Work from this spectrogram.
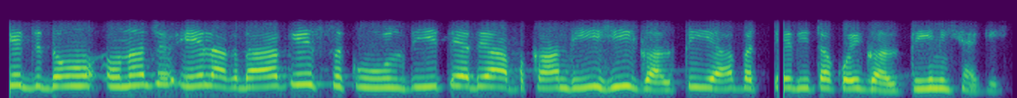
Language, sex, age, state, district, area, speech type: Punjabi, female, 30-45, Punjab, Jalandhar, rural, conversation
